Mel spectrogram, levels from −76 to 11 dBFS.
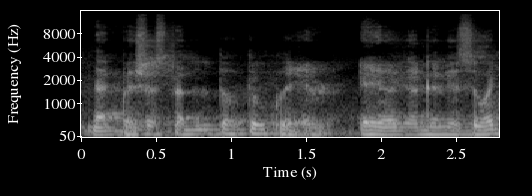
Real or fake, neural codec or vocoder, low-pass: fake; codec, 44.1 kHz, 2.6 kbps, DAC; 14.4 kHz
